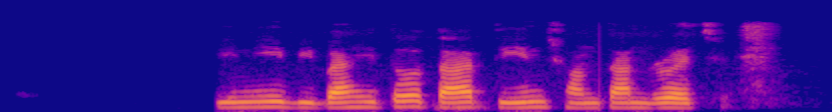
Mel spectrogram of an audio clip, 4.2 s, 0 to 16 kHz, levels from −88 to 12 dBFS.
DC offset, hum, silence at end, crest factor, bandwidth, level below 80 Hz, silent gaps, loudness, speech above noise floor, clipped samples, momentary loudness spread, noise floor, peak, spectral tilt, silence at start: under 0.1%; none; 0.35 s; 18 dB; 7.6 kHz; -64 dBFS; none; -19 LUFS; over 71 dB; under 0.1%; 12 LU; under -90 dBFS; -2 dBFS; -7 dB/octave; 1.1 s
